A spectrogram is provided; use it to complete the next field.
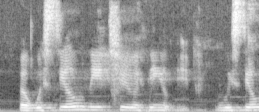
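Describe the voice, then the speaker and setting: In a room with audible echo and noticeable background noise, a woman speaks fairly slowly at a medium pitch. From Chile. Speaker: film producer. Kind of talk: panel discussion. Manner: halting.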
